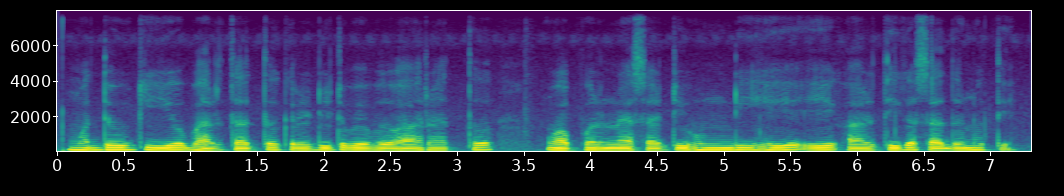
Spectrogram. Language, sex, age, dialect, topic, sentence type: Marathi, male, 18-24, Varhadi, banking, statement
